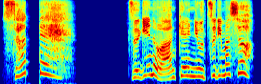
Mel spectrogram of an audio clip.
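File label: vox dialogue, voices, Japanese; Veronica; kingsraid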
